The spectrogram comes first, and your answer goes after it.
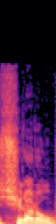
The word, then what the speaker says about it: Syrah: 그리고 호주를 대표하는 포도 품종은 바로 프랑스 3대 산지에서 주품종이었던 북부론의 주품종이, 거기는 SYRAH, 쉬라라고 발음하고, 호주에서는 같은 품종을 SHIRAZ, 쉬라즈라고 하는 거죠.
